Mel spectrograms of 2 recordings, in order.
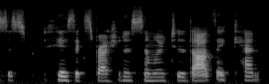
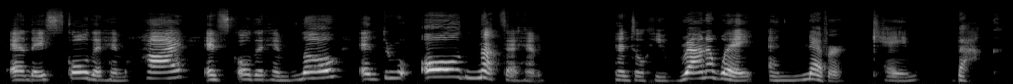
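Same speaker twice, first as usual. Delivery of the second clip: rousing storytelling; 2 semitones higher, 7 dB louder, slower than usual. Acted. Squirrels chase bear away.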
